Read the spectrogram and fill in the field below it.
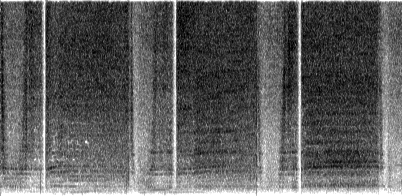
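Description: An electric arc welder crackles and hisses in short bursts.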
